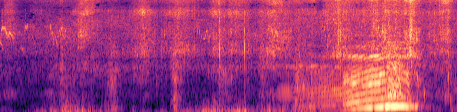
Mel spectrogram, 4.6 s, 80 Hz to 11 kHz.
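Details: Limousin steers, a group aged 9 to 17 months, on a farm in Spain: after soft low rumbling, one animal gives a loud drawn-out moo that rises then holds, about one and a half seconds long.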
